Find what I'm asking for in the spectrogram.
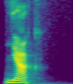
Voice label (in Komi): "няк", Komi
